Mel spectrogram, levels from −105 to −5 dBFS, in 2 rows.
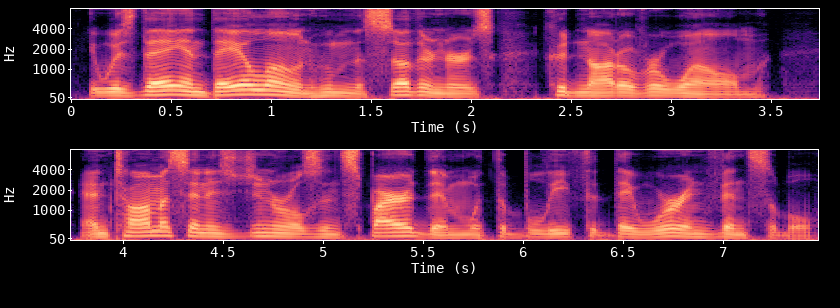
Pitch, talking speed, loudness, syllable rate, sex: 105 Hz, 210 wpm, -17 LUFS, 6.2 syllables/s, male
